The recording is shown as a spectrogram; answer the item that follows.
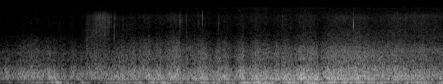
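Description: Wind buffeting the microphone at an African penguin beach, a rumbling gusty roar mixed with surf that swells louder toward the middle and stays continuous.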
